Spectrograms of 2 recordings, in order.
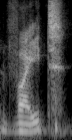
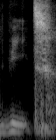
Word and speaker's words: Vite: uh so it's not vite it's vt it's a french pronunciation of it so this is uh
